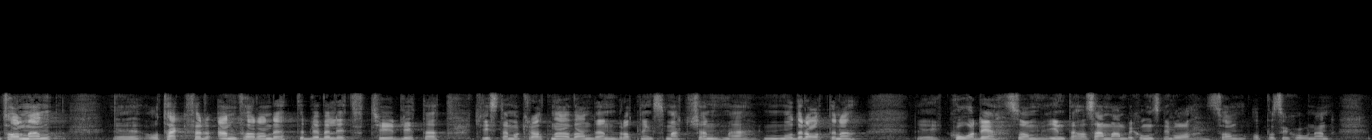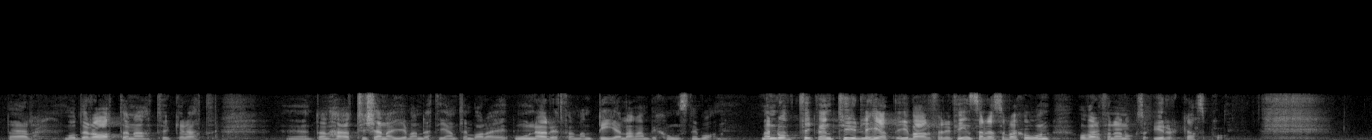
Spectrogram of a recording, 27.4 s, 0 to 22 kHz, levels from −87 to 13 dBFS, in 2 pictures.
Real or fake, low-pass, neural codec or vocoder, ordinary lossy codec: real; 7.2 kHz; none; none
